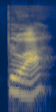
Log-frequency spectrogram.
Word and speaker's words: Blois: In 1149, the Abbey, decided to sell the Manor of Southwark to Henry of Blois.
